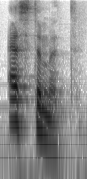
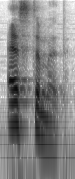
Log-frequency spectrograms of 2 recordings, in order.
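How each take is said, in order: First: It is pronounced as the noun form. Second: The same.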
